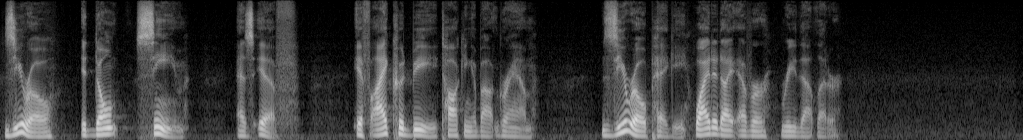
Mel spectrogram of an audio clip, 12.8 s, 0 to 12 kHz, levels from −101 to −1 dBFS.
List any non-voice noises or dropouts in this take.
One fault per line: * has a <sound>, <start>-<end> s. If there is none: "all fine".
all fine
